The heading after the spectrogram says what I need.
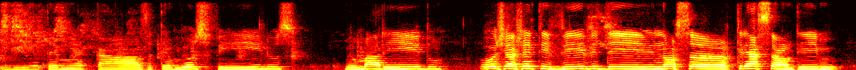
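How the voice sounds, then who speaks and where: A woman speaks at a very slow pace in a fairly high pitch with monotone, flat intonation. Her loudness swings widely. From Brazil, rural Ceará backlands (Cariri). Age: 60s. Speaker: farmer. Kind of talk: testimony. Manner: halting, repeated words.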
